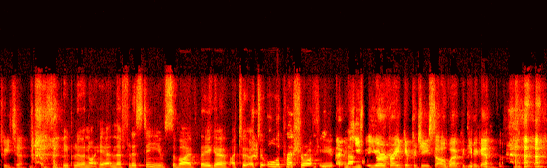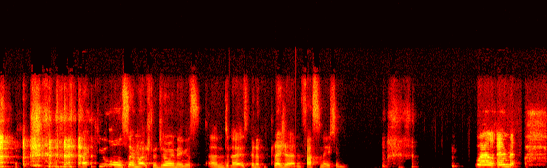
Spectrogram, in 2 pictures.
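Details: Adult speaker; fluent speech.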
